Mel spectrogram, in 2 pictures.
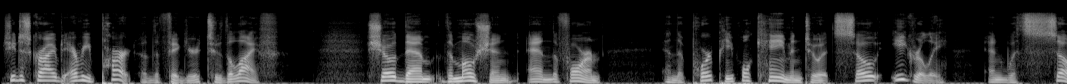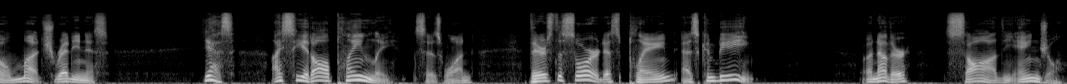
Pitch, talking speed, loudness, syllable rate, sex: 130 Hz, 145 wpm, -20 LUFS, 4.5 syllables/s, male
